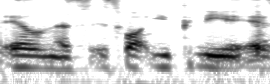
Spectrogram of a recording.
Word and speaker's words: eupnea: But it's the medical term eupnea.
